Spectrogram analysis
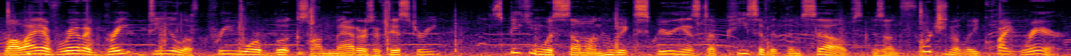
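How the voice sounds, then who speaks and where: A man's voice: medium pitch, sing-song, fairly quick, music in the background, close to an everyday voice. An actor playing a polite, commanding male general in an audio drama, speaking formally.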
